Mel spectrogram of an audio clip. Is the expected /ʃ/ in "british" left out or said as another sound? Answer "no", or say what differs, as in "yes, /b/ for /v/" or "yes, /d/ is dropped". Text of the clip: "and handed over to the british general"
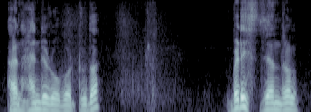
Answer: yes, /s/ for /ʃ/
